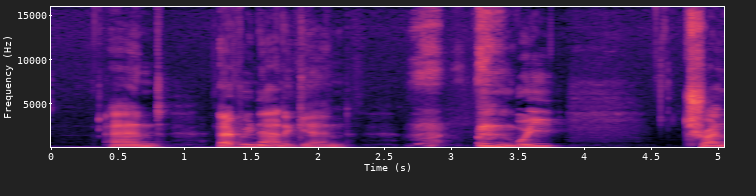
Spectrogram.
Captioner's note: clears his throat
